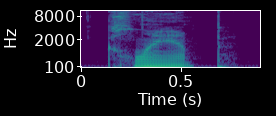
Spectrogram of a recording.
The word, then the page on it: clamp: American English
